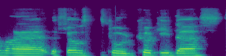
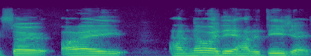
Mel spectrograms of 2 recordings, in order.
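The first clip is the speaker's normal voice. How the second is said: ordinary talk, nothing marked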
